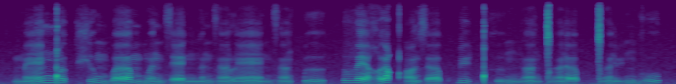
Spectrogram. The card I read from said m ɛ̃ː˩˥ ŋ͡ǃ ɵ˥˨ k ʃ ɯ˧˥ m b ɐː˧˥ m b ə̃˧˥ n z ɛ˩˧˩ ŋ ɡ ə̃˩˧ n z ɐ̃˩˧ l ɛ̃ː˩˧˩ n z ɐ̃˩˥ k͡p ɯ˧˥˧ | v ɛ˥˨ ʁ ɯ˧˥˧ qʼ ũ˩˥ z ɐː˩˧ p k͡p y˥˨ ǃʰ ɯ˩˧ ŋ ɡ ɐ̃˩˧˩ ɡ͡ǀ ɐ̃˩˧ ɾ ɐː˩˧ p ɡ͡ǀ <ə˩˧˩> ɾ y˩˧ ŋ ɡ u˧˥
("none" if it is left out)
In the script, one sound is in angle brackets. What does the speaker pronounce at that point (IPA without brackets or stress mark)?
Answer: ə̃˩˧˩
